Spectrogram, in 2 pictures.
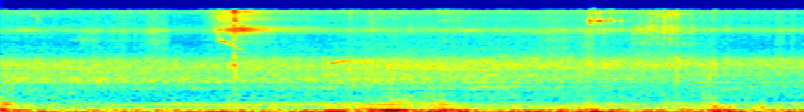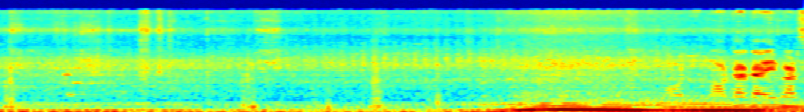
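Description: Low engine and traffic rumble heard from inside a car waiting in a queue of trucks. The rumble swells louder near the end as the vehicles move off.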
